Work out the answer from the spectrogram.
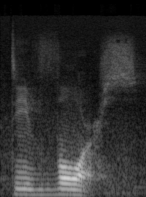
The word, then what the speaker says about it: divorce: so together divorce yeah and remember the v sound is quite difficult to pronounce but divorce okay all together divorce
